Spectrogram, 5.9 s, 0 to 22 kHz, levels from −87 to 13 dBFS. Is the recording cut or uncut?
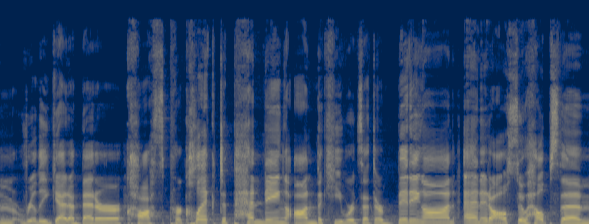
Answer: cut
